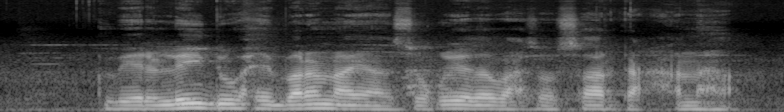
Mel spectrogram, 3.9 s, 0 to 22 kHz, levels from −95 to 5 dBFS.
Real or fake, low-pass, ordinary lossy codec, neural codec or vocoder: real; none; none; none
